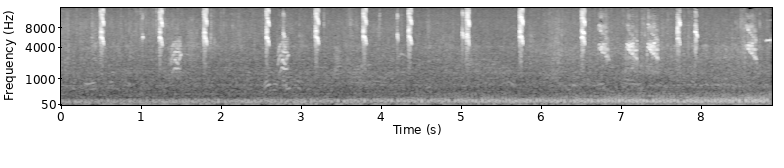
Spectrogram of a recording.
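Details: Golden sparrow nestlings waiting to be fed. Rapid, high, insistent cheeps, several of them slurring downward, follow one another every half second or so, over a low rumbling hum that grows louder toward the end.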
